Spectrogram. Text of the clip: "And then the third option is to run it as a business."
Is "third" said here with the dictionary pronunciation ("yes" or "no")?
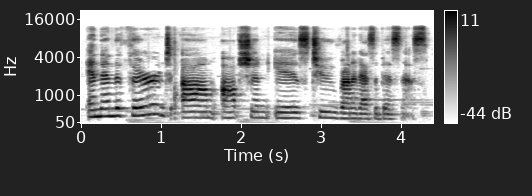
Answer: yes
